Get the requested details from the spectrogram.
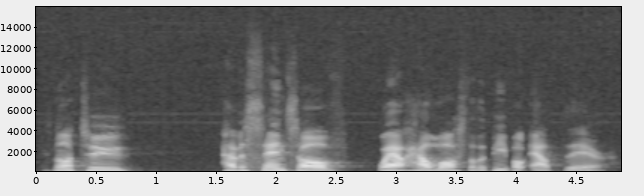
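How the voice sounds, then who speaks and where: A man preaching an expository sermon, slow and emphatic with dramatic pauses. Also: sits high, a bit bright, poor audio.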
